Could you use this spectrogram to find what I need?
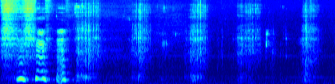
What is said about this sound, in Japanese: おつまみ食べさせてください。いただきます。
